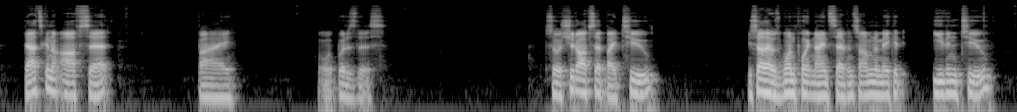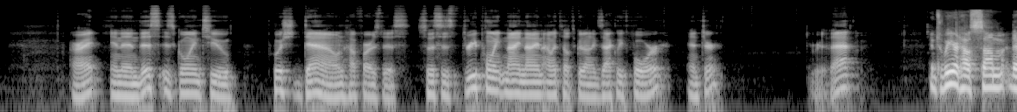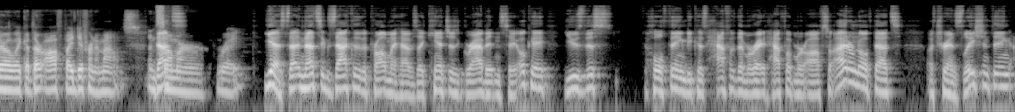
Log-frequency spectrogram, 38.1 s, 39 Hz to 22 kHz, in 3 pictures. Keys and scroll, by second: 4.2 |, 4.5 l, 6.6 space, 7.9 super+z, 8.8 f, 11.7 2, 12.4 Return, 13.2 space, 14.1 p, 15.2 Escape, 20.0 4, 20.6 Return, 21.5 space, 22.8 BackSpace, 24.9 l, 27.2 space.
